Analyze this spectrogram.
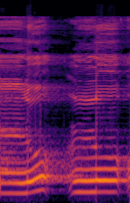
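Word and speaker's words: لؤلؤ: Yan fabiayyiala Hai irobbikuma tukazziban your ujumine human Lulu Wal Marjan dan bertemu dengan hak-hak yg kemudian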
